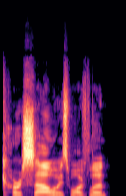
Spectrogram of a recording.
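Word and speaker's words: Curaçao: It is pronounced Curacao is what I've learned.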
